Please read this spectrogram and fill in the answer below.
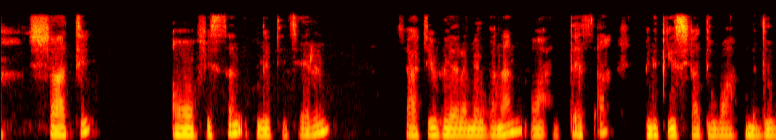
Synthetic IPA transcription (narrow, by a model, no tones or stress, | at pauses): ʃaːt̪ɪ | ʔoːfɪsɐnkʊlɛt̪ʰɪd͡ʒḛɾɪn | ʃaːt̪ɪwʊħʊjalɐmeːlbɐnaːnwaːʕd̪ḛːsɐ | mɪd̪ɪbkiːsʃaːt̪ɪwaːmɐd̪ul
